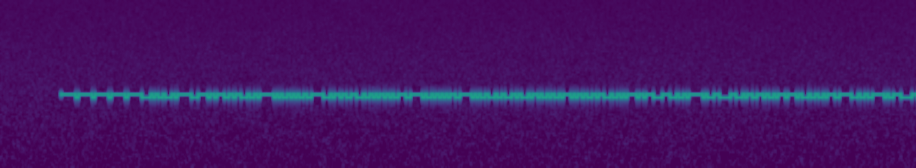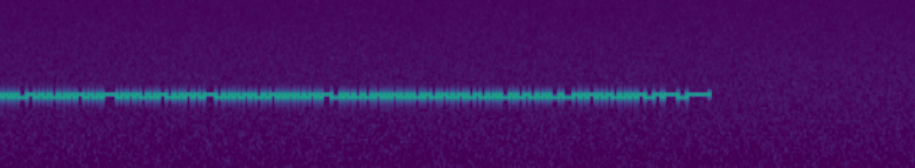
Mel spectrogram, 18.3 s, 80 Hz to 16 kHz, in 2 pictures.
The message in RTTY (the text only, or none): M0 SSVHW FBVDYVS NHDGFP X9 ZTHCGK GV VBTJOI 8PAG QV WACFLX HYDHHLZ EZ ET2 9O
